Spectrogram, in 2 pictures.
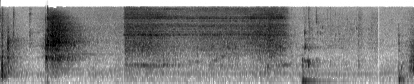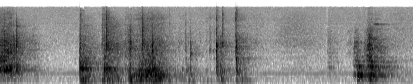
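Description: Kitchen sounds of coffee being made: a tap runs for about two seconds and cuts off, then cups and utensils knock and clatter several times.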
